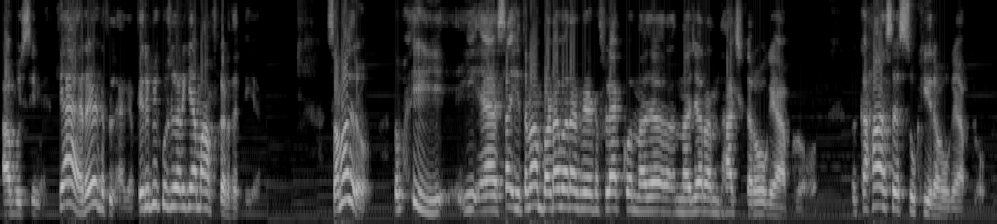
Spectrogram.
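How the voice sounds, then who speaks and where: Man, relationship advice vlogger, high voice, blunt, crude jokes, slangy casual talk. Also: lively intonation, a little fast, soft background music.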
